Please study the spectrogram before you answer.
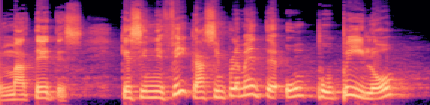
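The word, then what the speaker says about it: μαθητής: Se escribe m a t h e t e s. Matetes, que significa simplemente un pupilo o un alumno.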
